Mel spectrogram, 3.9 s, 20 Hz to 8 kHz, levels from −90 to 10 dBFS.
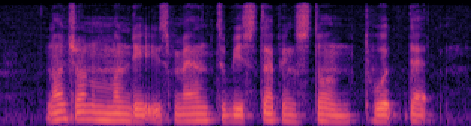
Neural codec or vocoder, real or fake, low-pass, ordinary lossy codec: codec, 16 kHz, 16 kbps, FreqCodec, smaller model; fake; 7.2 kHz; none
